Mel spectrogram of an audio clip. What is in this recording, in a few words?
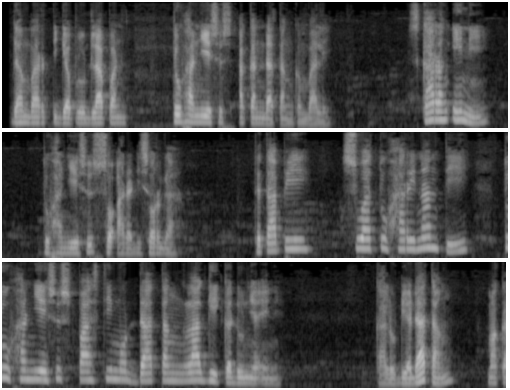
malay manado; good news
